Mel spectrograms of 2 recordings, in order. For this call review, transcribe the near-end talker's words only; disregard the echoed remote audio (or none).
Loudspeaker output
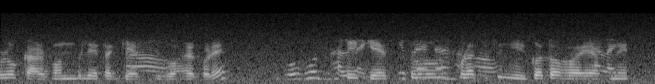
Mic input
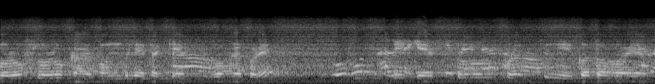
none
